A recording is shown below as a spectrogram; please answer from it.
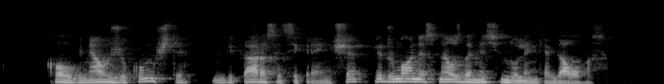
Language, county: Lithuanian, Panevėžys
